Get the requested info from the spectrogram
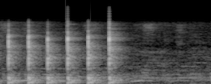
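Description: A mallet tapping a steel leather-stamping tool into leather, about five even taps a second. The taps stop a little over a second in.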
